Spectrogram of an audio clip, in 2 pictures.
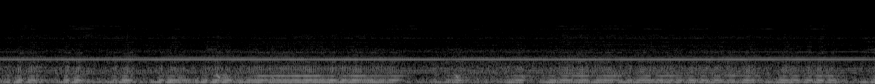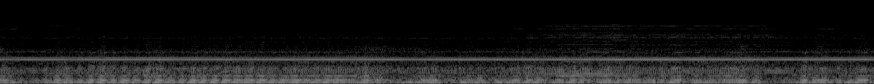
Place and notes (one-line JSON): {"title": "Köln, Richmondstr. / Breitestr. - rotating signpost", "date": "2011-01-30 23:55:00", "description": "signpost with rotating advertising and clock on top. interesting sounds coming out of a little hole in the post. quiet street at midnight, sundday night.", "latitude": "50.94", "longitude": "6.95", "altitude": "63", "timezone": "Europe/Berlin"}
